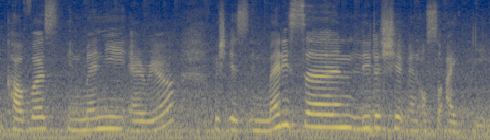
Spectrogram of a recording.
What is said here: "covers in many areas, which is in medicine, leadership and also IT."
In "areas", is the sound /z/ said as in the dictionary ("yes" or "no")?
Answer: no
